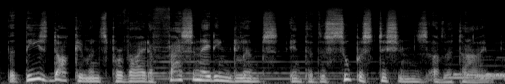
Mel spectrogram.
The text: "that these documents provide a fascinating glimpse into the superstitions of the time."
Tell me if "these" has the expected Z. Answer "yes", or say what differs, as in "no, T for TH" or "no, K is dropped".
yes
